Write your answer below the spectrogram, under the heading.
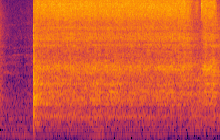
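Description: Corded DeWalt circular saw starting up suddenly about a second in and ripping a wooden board lengthwise, running steadily under load; the noise drops near the end as the cut finishes.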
